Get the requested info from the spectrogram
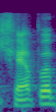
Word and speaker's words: Ciampa: It's actually Gargano and Ciampa because that's how they pronounce their own fucking name.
